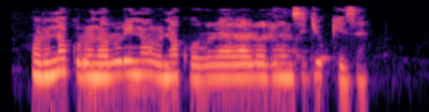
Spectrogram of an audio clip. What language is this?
Ganda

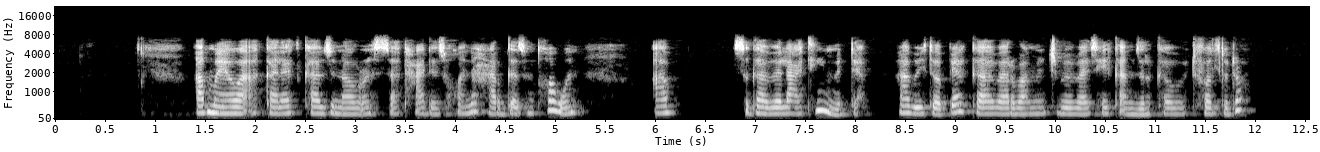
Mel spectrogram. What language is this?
Tigrinya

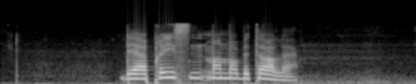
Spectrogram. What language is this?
Norwegian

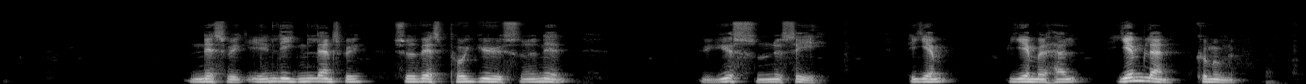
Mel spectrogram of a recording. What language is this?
Danish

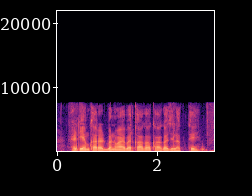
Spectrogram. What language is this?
Chhattisgarhi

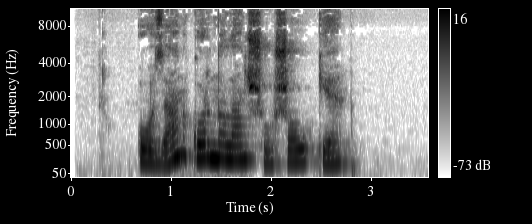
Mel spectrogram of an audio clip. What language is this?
Mari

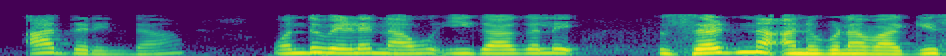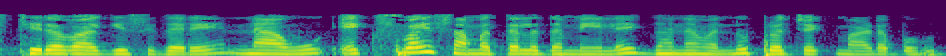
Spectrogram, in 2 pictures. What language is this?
Kannada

